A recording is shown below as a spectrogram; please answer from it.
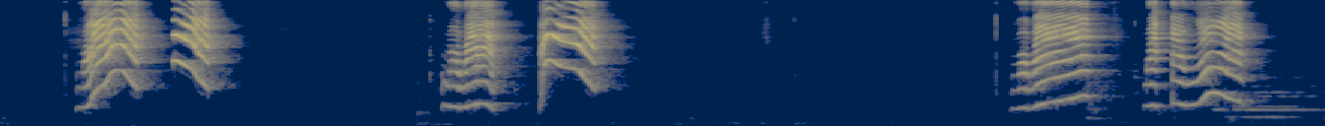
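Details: Indian ringneck parakeet kept as a pet, saying "mummy" in three paired bursts: each pair of squeaky, harmonic-rich syllables bending up and down, separated by a few seconds of silence in a small room.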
